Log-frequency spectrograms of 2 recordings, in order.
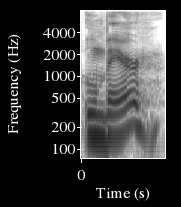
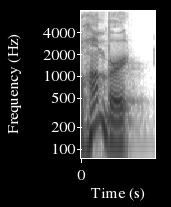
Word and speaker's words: Humbert: Anyways, Hugo Humbert, otherwise known as Hugo Humbert, because we don't pronounce H's.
